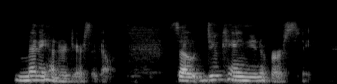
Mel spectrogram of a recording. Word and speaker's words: Duquesne: previous studies questions about duquesne why did you choose duquesne and i i put in there how we pronounce it it's a french word it has to do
